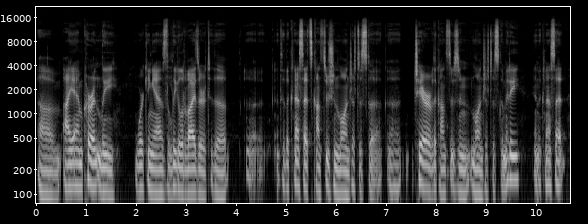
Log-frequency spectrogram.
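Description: A man from Israel, a legal advisor co-hosting a podcast, introducing himself in a halting way with pauses and fillers. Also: fairly low pitch, creaky, darkish tone, no echo. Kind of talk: casual self-introduction.

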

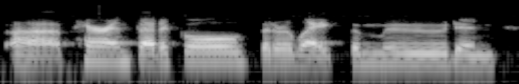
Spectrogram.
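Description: A woman author talking casually as a podcast guest, halting and chatty, often saying like. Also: fairly low pitch, steady tone, dry recording. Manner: halting and chatty, frequently says like. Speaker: guest author and audio drama writer. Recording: dull lo-fi audio.

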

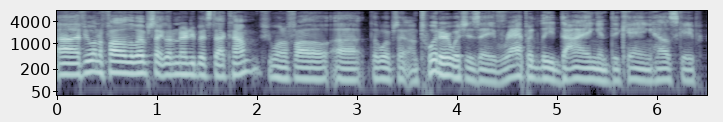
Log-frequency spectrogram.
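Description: A man with a medium-pitched voice talks casually as a podcast host giving a review. He is enthusiastic and emphatic, leaning on informal phrasing and dry, joking asides. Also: fast talker.

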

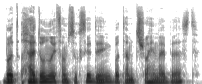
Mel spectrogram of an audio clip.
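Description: A man with a Romanian accent hosting a podcast, reading a word-for-word script in an even, deliberate way. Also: on the low side, no echo, clean studio sound. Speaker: podcast host.

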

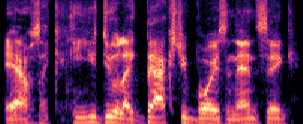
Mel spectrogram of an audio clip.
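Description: A man from Nigeria, raised across several countries, speaking as an interview guest in casual, personal storytelling with an animated manner. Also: medium pitch, brisk, no room sound, studio quality. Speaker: interview guest, cultural translator and consultant.

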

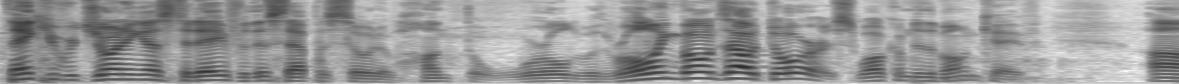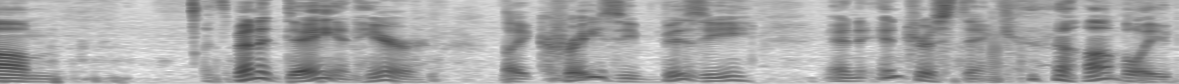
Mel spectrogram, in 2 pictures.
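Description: A man's voice: medium pitch, sing-song, moderate pace, slight background noise. A middle-aged man with an American accent hosting a podcast in a casual, chatty, joking way with folksy exclamations. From Iowa, United States. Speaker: podcast host.

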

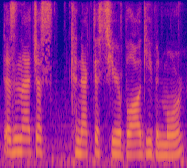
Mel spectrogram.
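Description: A woman playing a cautious, defensive reformer with a measured way of talking in an audio drama. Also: lowish voice, steady tone, a little hiss or hum, lightly acted. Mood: frustrated. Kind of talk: naturalistic audio drama acting.

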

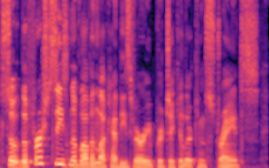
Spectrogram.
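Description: A man's voice: mid-range voice, big pitch swings, fast, a bit bright. A man hosting a podcast interview in a casual, thoughtful way, building his questions at length.

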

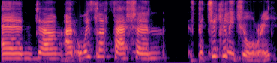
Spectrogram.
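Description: South african lady chatting on a podcast, bright lively tone, lots of ums. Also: on the high side, poor audio. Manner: chatty and candid, with frequent "um" pauses and self-corrections. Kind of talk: podcast interview.

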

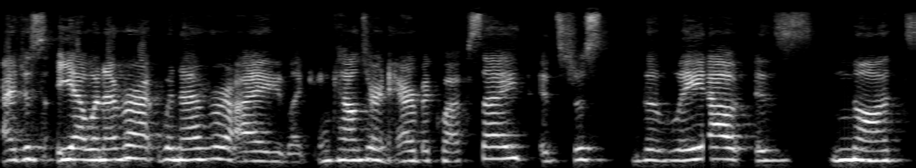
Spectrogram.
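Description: A woman's voice: fairly high pitch, fairly even intonation, moderate pace, fairly bright tone. A young woman from Egypt, a guest chatting casually in an interview, talking with many fillers and restarts. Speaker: guest, YouTuber.

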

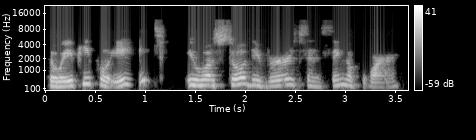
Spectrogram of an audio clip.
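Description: A woman's voice: on the high side, normal speed, a little mellow, husky, dry recording, low-quality recording. A young woman from South Korea, a guest in an interview, speaking thoughtfully and reflectively with frequent fillers. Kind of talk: interview conversation.

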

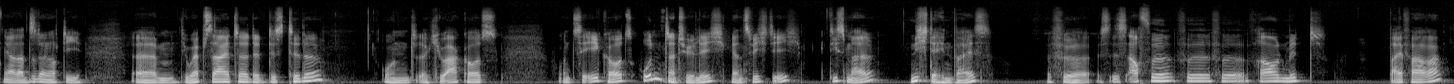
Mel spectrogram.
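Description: Young man, podcast co-host, halting, filler-heavy, playful, mid-pitched. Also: expressive. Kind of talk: casual chat, reading a bottle label aloud.

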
